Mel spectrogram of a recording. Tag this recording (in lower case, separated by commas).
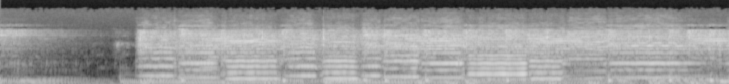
music, violin, musical instrument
